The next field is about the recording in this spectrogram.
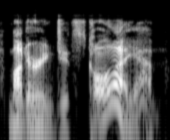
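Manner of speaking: creaky, rough, rasped-out voice. Interrupting a roleplay call as Master Yoda: Yoda voice. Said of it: "Oh, I'm sorry, Master Yoda".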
